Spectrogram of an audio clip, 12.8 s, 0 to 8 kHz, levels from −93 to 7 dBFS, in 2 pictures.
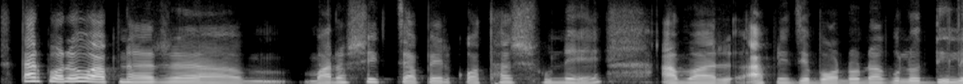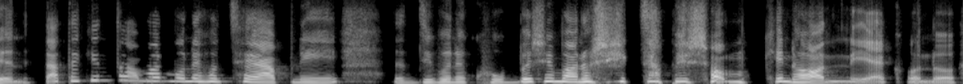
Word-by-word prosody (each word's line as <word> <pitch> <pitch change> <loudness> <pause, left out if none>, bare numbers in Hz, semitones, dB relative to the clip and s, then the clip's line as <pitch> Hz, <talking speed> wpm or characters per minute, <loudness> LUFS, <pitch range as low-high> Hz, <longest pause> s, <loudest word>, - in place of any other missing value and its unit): তারপরেও 310 -2 +4
আপনার 235 -3 0 0.3
আম 175 -3 -2 0.5
মানসিক 215 +6 -1
চাপের 200 0 -2
কথা 185 +3 -4 0.2
শুনে, 190 -4 -4 0.6
আমার 170 -1 +1 0.3
আপনি 180 +2 -7
যে 175 - +2
বর্ণনাগুলো 180 +4 0
দিলেন, 205 -1 +1 0.2
তাতে - - 0
কিন্তু 400 0 -6
আমার 345 -1 -4
মনে 295 -1 0
হচ্ছে, 285 +1 -3 0.2
আপনি 210 +1 -6 0.7
জীবনে 215 0 +1
খুব 215 -1 -2
বেশি 270 +3 +4
মানসিক 260 +1 +3
চাপের 275 -1 0
সম্মুখীন 250 +4 +1
হননি 275 -1 +3 0.2
এখনো। - - -4
215 Hz, 120 wpm, -23 LUFS, 185-275 Hz, 0.7 s, তারপরেও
